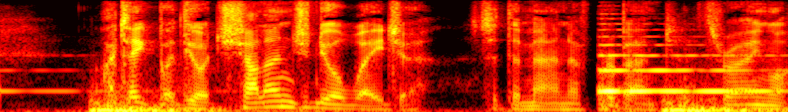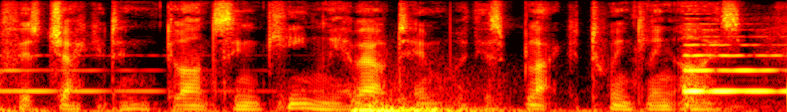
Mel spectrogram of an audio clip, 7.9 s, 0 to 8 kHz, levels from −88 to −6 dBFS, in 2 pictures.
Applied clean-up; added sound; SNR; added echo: none; Piano + Boom; -1 dB; none.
